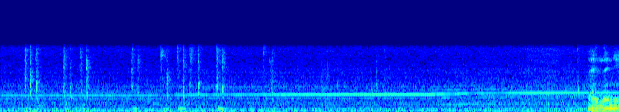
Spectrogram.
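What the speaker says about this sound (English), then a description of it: "helps if I can type." Computer keyboard typing, a scattered run of soft clicks in bursts over a low hum, fading toward the end before a louder noise cuts in.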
